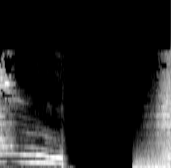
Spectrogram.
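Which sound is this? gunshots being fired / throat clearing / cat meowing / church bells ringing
cat meowing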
